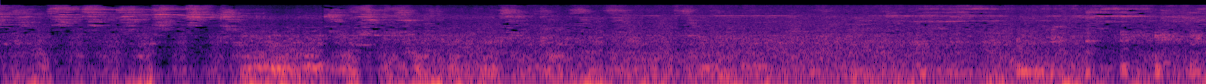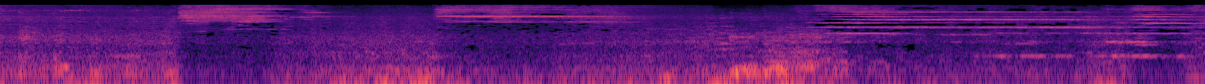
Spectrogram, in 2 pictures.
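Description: Freight train of autorack cars rolling past close by, steel wheels running continuously on the rails. High-pitched wheel squeal joins in near the end.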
